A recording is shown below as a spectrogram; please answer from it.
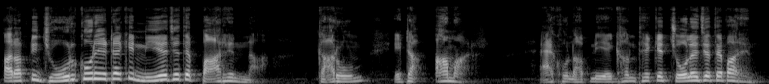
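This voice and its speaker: Man voicing a humble villager, pitched up. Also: sing-song, unhurried. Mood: firm, protesting. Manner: respectful but insistent, pleading. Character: humble, anxious, stubborn poor villager.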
